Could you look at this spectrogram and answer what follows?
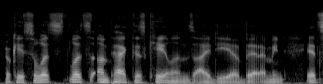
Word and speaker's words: calends: It's almost described as a calends, that's C-A-L-E-N-D-S, pronounced like calendar without the R and with the Z sound at the end, sort of like a foundational day before the first Sunday.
